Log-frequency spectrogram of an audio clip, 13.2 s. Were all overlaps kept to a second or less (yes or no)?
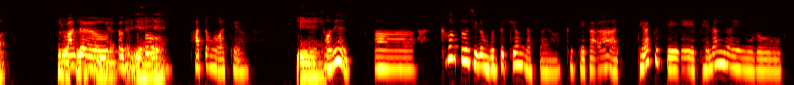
no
